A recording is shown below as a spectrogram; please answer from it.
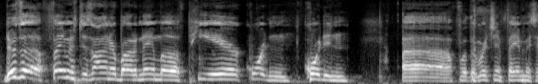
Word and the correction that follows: Cardin: Did I say his name wrong? Cardin. – There you go. – Cardin. – Yes.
